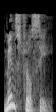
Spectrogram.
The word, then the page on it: minstrelsy: British English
